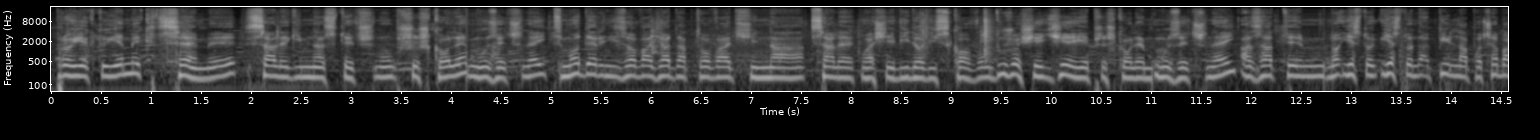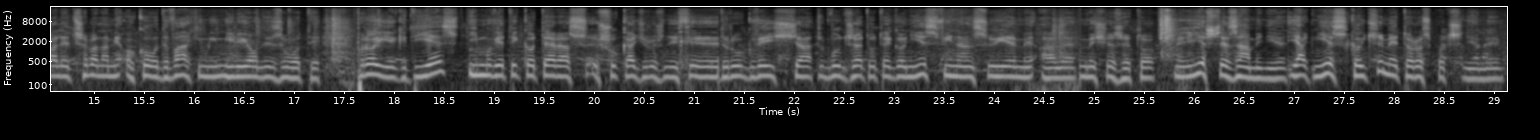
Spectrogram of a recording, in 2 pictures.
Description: Mówi burmistrz Radomyśla Wielkiego, Józef Rybiński.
